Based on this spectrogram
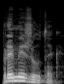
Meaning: gap, interval, period, space, stretch, span (a distance in space)
- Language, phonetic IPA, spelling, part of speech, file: Russian, [prəmʲɪˈʐutək], промежуток, noun, Ru-промежуток.ogg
